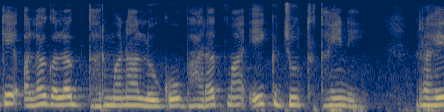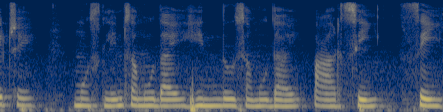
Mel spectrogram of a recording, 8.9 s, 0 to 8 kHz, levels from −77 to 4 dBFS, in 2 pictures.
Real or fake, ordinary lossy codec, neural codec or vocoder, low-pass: real; none; none; 7.2 kHz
